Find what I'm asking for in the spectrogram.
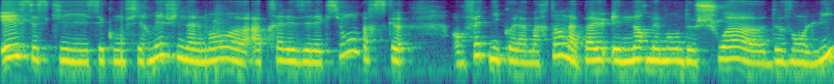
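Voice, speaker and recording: Somewhat breathy, this voice goes at a fairly slow pace, its pitch varying in an ordinary way. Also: woman, fairly high pitch for a woman. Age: 30s. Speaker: local politician. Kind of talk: interview.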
